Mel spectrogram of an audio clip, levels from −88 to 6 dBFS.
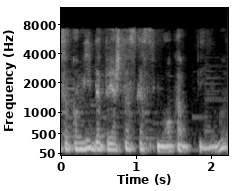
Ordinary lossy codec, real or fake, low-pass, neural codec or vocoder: AAC, 32 kbps; real; 7.2 kHz; none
